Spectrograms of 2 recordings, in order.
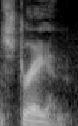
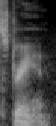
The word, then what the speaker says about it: Strachan: The two podcasts I would go to, Owen Strahan. Let me spell it for you. Strachan. Yeah, it's Strahan. Owen Strahan.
